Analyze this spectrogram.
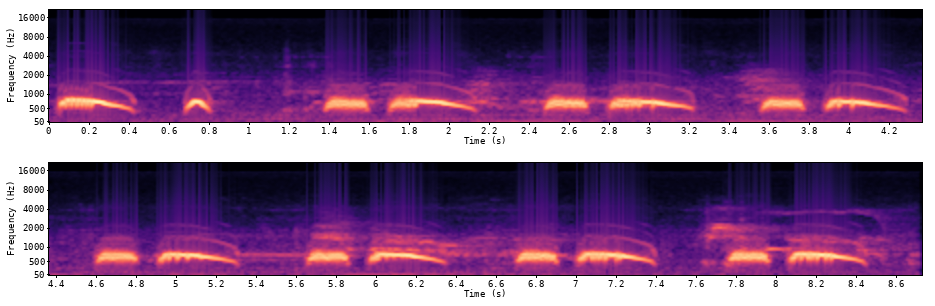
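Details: Decoy spotted dove's driving coo and calling song for luring wild birds: steady run of hollow paired coos, each ending in a downslurred note, about one pair per second, with faint clicks.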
